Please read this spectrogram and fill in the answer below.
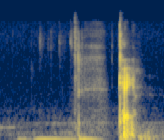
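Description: A few faint computer keyboard keystrokes, with a distinct click about a second in, as the terminal is cleared.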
